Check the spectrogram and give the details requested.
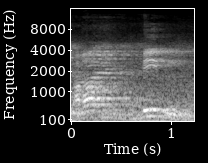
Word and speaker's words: ربِّ: দুইয়া করলাম الحمد لله رب العالمين ربِّل ربِّل রব্বিল আমার মুখ কি আমার ঠোঁট কি গোল হয়ে যাচ্ছে রা উচ্চারণ করার সময় আমার ঠোঁট গোল হচ্ছে হচ্ছে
